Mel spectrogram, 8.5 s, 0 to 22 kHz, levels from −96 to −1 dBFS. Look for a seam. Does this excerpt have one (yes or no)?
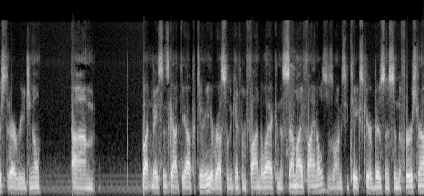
no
